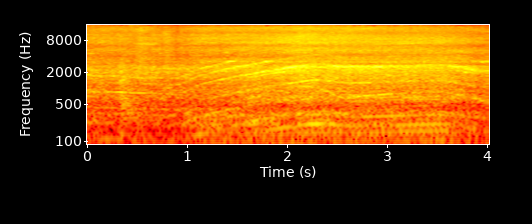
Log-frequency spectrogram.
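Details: Marion machine diesel engine rising smoothly under load, steady even note, no exhaust puffing or ticking after exhaust leak fixed.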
